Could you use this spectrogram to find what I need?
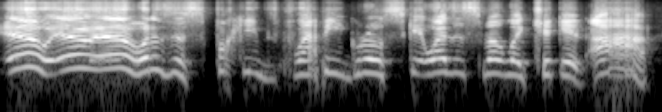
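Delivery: high squealing disgust. Retold or imitated. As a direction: shriek it out grossed out. Disgusted pyro girl voice.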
